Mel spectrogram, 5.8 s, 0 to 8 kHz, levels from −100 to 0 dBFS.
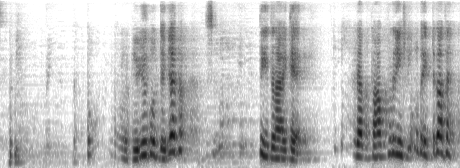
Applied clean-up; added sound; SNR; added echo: neural mask model DeepFilterNet 3.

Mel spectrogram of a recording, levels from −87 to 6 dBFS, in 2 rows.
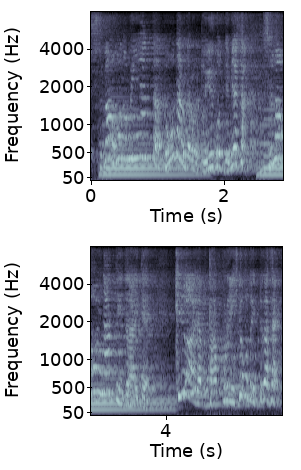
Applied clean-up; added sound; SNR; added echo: none; Acoustic guitar / Strum; 6 dB; reverberation time 1.3 s.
